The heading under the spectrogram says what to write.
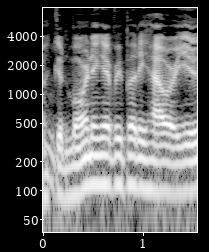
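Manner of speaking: bright, happy, smiling voice. Showing how they greet every class on walking in, happy and smiling. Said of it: "I walk into every class happy and smiling".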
